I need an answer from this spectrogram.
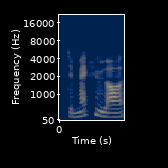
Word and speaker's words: Temecula: you don't know what a Temecula is and we rhyme with Dracula is to Mercury law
